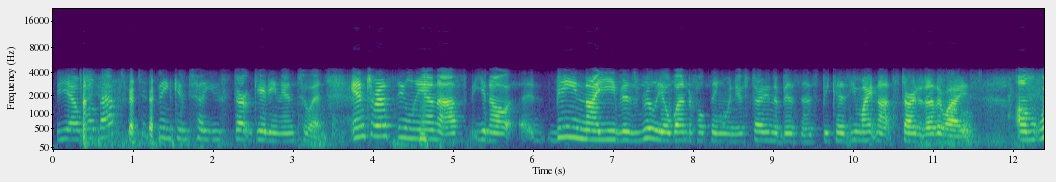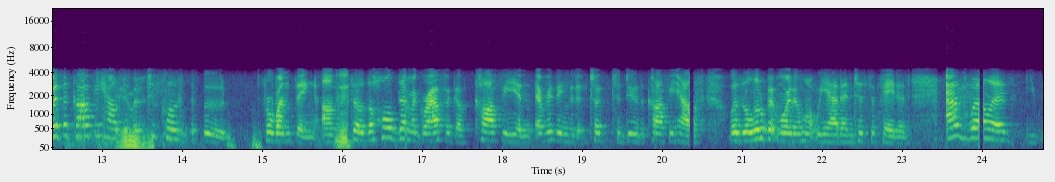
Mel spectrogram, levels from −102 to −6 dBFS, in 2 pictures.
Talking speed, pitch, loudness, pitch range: 195 wpm, 205 Hz, -25 LUFS, 185-240 Hz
